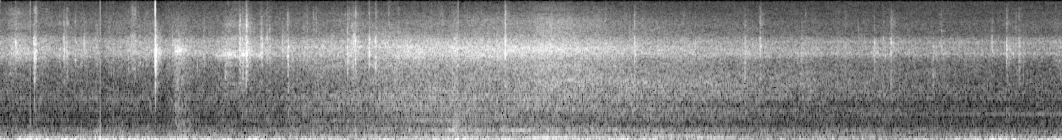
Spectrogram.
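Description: Wind rumbling on the microphone outdoors, with a steady street-noise hiss and a few sharp clicks about one to two and a half seconds in.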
